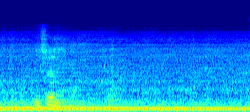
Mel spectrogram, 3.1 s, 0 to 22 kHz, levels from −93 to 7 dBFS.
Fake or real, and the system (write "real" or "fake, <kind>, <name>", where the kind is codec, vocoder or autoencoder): fake, autoencoder, DAC-VAE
